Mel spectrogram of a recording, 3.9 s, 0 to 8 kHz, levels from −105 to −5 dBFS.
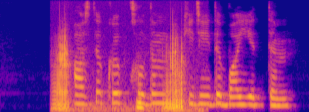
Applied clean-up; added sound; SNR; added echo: none; Fart; -4 dB; none.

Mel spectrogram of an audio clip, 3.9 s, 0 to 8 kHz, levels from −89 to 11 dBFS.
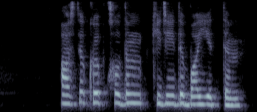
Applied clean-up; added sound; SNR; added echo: none; none; none; none.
